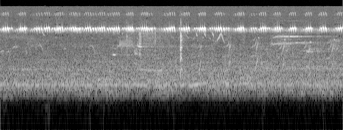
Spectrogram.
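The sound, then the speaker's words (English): Forest ambience with insects, where crickets keep up a steady, high, pulsing trill throughout and a few faint, scattered chirps show through underneath. “This is a mosaic of the sound of different forests from around the world.”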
